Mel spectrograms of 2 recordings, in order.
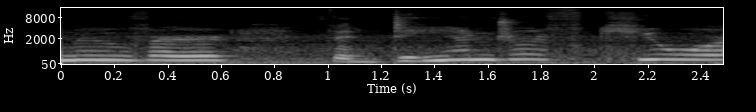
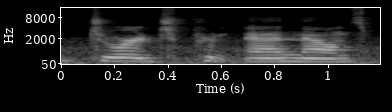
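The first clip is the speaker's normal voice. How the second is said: usual speaking voice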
